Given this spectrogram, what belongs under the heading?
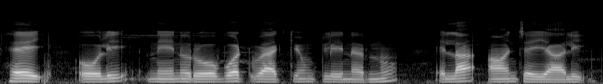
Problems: constant background noise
